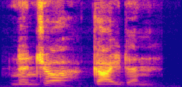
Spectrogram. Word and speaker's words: Gaiden: Ninja Gaiden.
